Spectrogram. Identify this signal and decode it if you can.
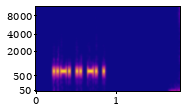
Morse code, heard as a keyed tone, about 52 wpm, 700 Hz. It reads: FINE
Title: Sentences from Top 500 Words - New Word Drill - 50wpm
